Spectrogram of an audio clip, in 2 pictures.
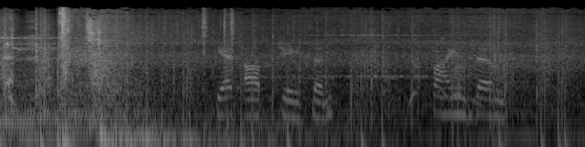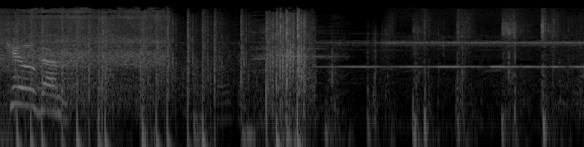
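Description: Flames crackle and hiss.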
